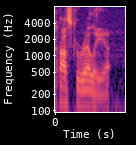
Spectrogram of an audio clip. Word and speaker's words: Coscarelli: How do you say Don's last name? Don Coscarelli. – Coscarelli? – Yep. Coscarelli, yeah.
